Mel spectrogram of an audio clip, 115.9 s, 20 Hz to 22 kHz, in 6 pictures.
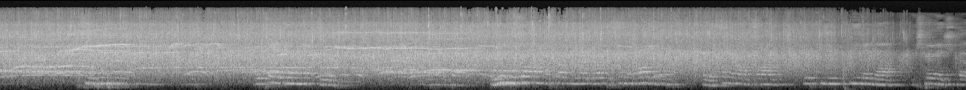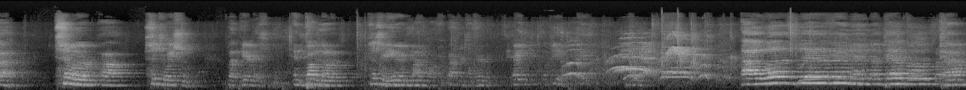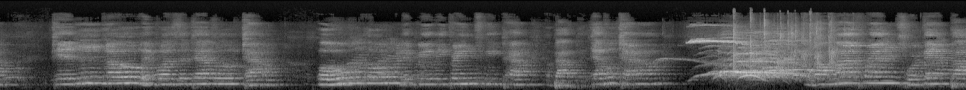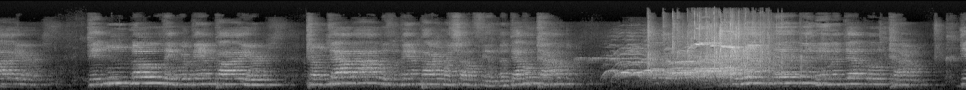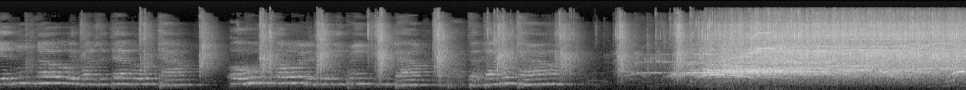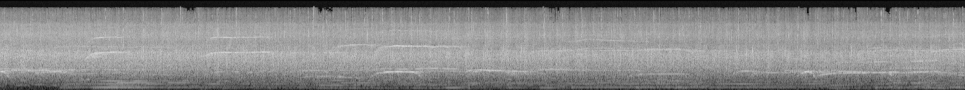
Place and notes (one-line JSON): {"title": "berlin, rosa-luxemburg-platz: volksbühne - the city, the country & me: daniel johnston performs at volksbühne", "date": "2008-11-26 19:07:00", "description": "daniel johnston performs his song \"devil town\" and gets a standing ovation\nthe city, the country & me: november 2, 2008", "latitude": "52.53", "longitude": "13.41", "altitude": "40", "timezone": "Europe/Berlin"}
